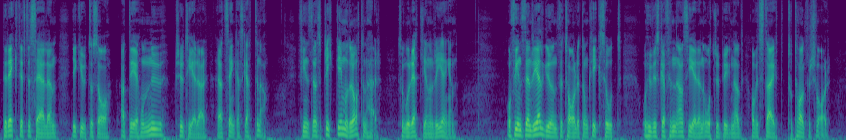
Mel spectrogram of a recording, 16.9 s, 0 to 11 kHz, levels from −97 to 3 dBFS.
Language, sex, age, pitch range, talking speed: Swedish, male, 30-49, 90-125 Hz, 175 wpm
